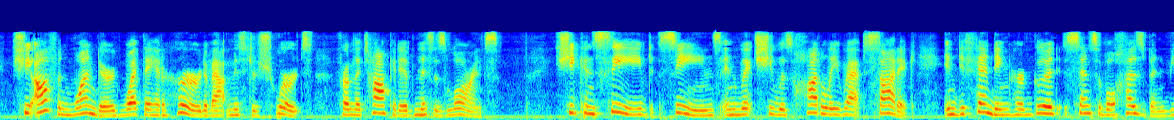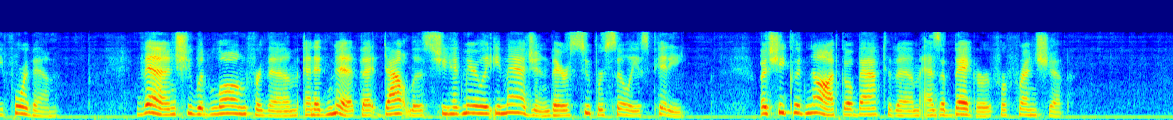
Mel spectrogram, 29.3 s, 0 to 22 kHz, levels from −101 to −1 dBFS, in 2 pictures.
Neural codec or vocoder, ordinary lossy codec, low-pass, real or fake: codec, 24 kHz, 3 kbps, HILCodec; AAC, 32 kbps; 7.2 kHz; fake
